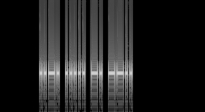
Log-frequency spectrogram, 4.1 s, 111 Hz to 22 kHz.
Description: Morse code, heard as a keyed tone, about 28 wpm, 700 Hz. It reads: F5NZ
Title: DXCC-100 Call Signs - 4 Characters - 28wpm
